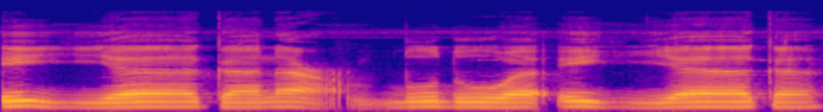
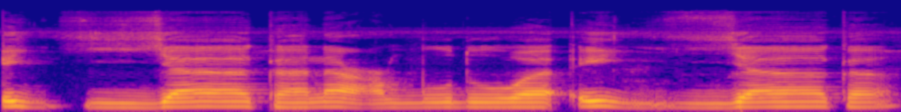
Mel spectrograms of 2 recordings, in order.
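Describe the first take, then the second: First: The doubled y is held for normal length. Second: The doubled y is held too long. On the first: The speaker calls it right. "Normal যুক্ত করতে হবে" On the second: The speaker calls it wrong. "ইয়াকে অতিরিক্ত ধরি"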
